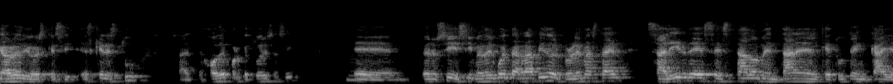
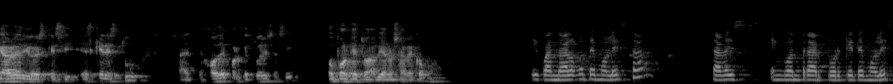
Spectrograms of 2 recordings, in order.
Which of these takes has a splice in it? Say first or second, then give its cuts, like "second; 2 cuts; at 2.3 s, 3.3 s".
second; 1 cut; at 3.2 s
